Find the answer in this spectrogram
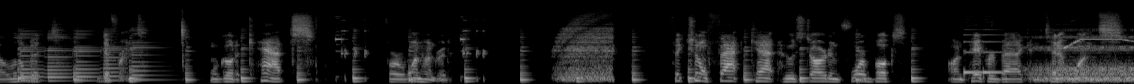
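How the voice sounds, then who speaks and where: A man casually commenting on a retro quiz game, reading the clues aloud and joking about his guesses. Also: mid-range voice. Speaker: let's play gamer. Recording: loud chiptune game music behind voice. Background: beeping retro game music.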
